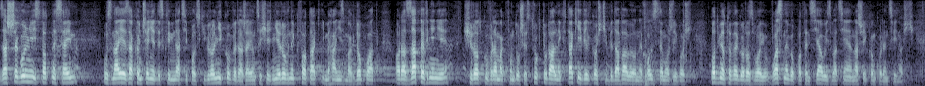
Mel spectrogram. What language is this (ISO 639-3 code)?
pol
